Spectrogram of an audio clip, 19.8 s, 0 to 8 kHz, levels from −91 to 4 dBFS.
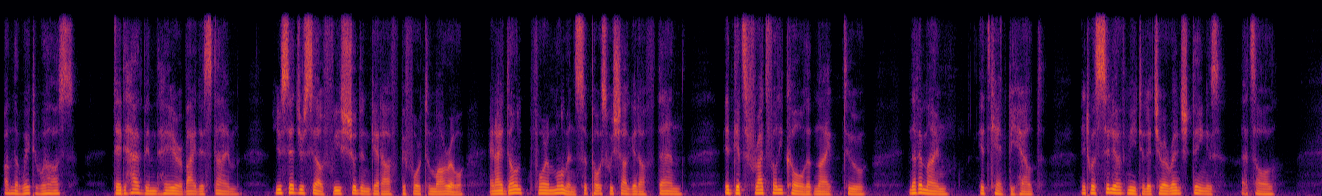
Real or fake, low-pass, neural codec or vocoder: fake; 7.2 kHz; codec, 16 kHz in and 24 kHz out, 0.8 kbps, FocalCodec, streaming, 65536 codes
